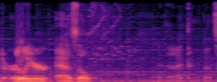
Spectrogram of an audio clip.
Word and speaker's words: Azelf: So, as I said earlier, Azelf, I think that's how you say it. Azelf, yep.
